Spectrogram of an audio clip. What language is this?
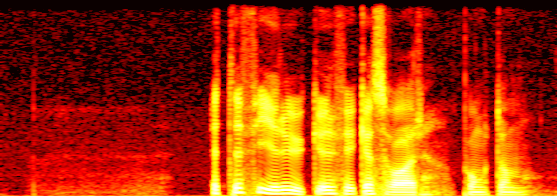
Norwegian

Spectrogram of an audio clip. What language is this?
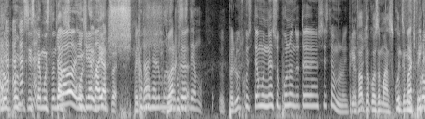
Romanian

